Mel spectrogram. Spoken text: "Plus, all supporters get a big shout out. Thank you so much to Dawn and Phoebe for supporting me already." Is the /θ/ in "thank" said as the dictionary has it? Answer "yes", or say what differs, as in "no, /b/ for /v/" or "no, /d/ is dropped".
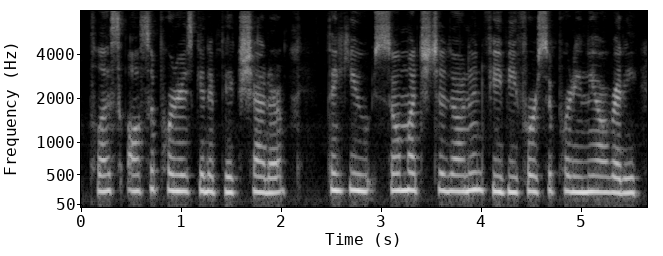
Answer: yes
